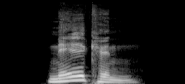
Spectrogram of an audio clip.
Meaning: plural of Nelke
- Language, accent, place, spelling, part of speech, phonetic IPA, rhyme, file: German, Germany, Berlin, Nelken, noun, [ˈnɛlkn̩], -ɛlkn̩, De-Nelken.ogg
